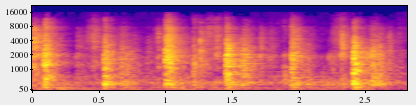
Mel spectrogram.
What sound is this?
Sound effects > Animals
FEETAnml-Samsung Galaxy Smartphone, CU Dog, Looped Nicholas Judy TDC
Dog footsteps. Looped.
dog, animal, foley, footsteps, loop, Phone-recording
